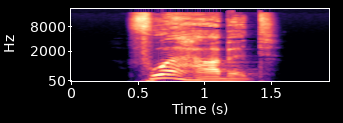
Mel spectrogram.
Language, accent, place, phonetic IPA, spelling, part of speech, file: German, Germany, Berlin, [ˈfoːɐ̯ˌhaːbət], vorhabet, verb, De-vorhabet.ogg
- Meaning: second-person plural dependent subjunctive I of vorhaben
